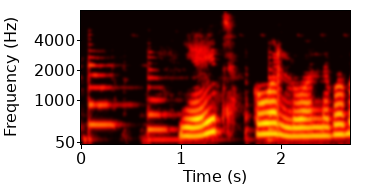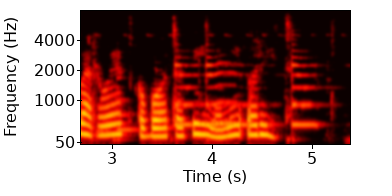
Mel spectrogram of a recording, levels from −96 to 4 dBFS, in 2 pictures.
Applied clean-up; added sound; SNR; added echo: classical method log-MMSE.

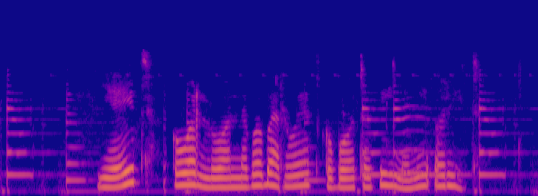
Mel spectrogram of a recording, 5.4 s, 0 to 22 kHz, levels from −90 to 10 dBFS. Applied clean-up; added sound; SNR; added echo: none; Electric guitar; 17 dB; none.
